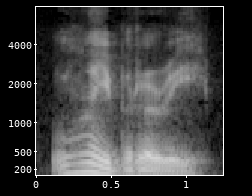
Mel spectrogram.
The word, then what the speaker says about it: library: do say that but the correct pronunciation is with a slight R Library there we are now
